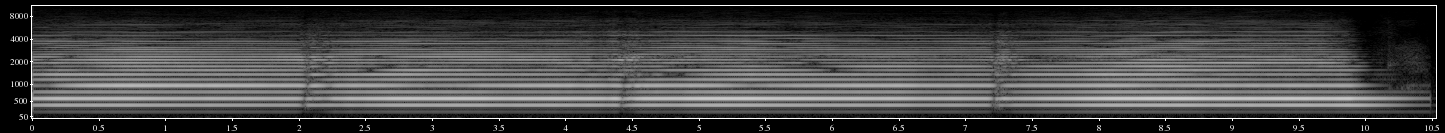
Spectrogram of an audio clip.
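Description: A violin's open G string bowed for tuning, sustaining one steady, rich harmonic tone for about ten seconds, with brief dips where the bow changes direction, close and clear with no talk.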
